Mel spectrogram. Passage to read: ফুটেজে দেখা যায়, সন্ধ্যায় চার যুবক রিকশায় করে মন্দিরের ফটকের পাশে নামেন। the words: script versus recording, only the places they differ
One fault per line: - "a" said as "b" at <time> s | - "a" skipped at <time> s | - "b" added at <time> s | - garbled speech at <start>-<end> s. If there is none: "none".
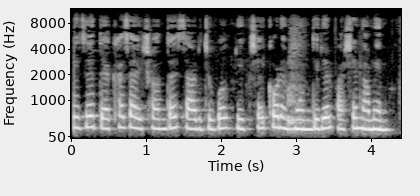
- "ফটকের" skipped at 3.5 s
